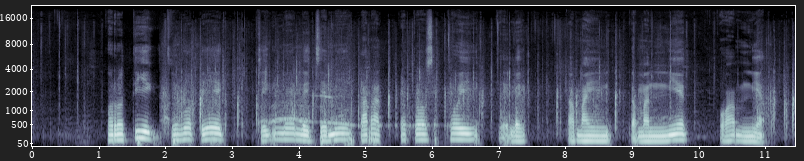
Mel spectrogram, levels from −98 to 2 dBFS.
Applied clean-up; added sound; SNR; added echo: neural mask model RNNoise.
